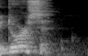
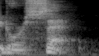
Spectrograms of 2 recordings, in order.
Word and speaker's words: Dorsett: When he was growing up for Aliquippa, it was Tony Dorsett. When he went to the NFL, he decided that people should pronounce his name Tony Dorsett.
